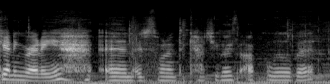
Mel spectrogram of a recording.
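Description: Clear background music accompanies a woman speaking at a fairly quick pace, the sound dry with no echo. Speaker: vlogger. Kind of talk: casual vlog chat. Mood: cheerful, smiling. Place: car. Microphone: phone near.

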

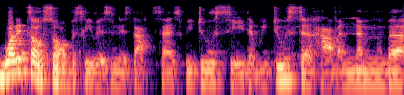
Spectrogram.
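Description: Faint music plays in the background as a man with a fairly low pitch talks at a fairly quick pace. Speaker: council legal officer. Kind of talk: formal meeting report. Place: home room. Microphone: video call.

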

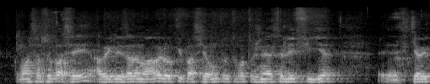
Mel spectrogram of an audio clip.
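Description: A man's monotone, flat delivery with audible room echo. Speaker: interviewer and filmmaker. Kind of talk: interviewer questions. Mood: warm, relaxed. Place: home room.

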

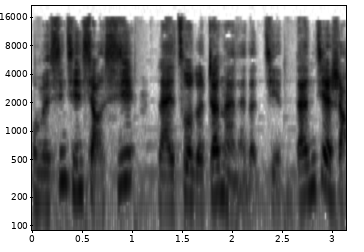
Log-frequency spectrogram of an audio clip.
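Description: A woman's fairly high voice at a moderate pace, lively in intonation, with music in the background. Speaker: podcast host. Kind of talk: podcast interview question.

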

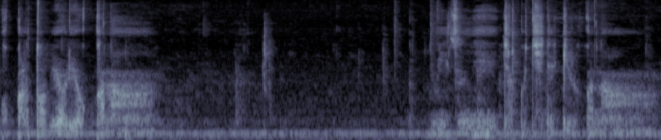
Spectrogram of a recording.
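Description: The voice is soft-spoken, whispering along at a very slow pace. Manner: soft ASMR whisper while gaming.

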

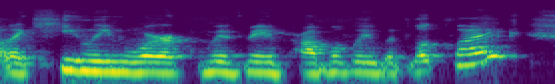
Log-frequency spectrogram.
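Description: The setting is quiet. A female speaker moves at a fairly quick tempo, and her pitch varies in an ordinary way. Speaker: metaphysical minister and hypnotist. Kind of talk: casual chat. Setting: video call. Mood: earnest, reflective personal sharing. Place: home room. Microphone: video call.

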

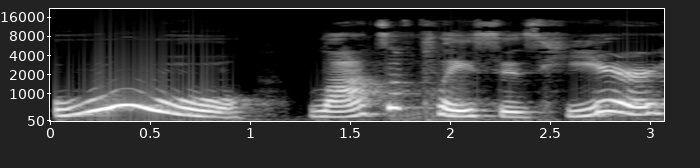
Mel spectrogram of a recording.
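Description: A woman speaks in a high, croaky, put-on character voice.

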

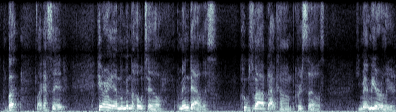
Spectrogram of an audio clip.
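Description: Speaking in an American accent, a man with a medium pitch and ordinary pitch variation keeps a moderate pace, broken by long, frequent pauses. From Texas. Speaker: sports blogger / video reporter. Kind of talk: casual video blog. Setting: in a car, then hotel room; hotel room. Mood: relaxed, joking. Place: home room. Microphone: phone near.

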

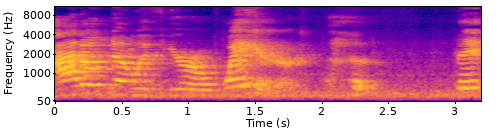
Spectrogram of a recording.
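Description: A woman's high-pitched voice with audible room echo and noticeable background noise. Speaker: speaker. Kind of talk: humorous storytelling talk. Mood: humorous. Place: meeting room. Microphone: camera far.

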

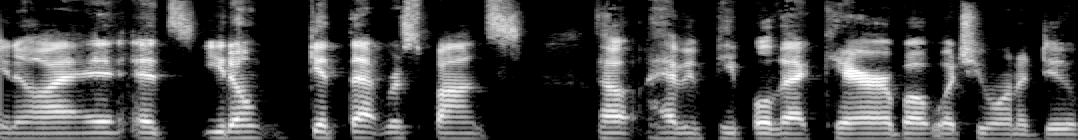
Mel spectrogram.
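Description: At a moderate pace, a man with an Upper Midwest accent talks at medium pitch in a flat monotone, the sound dry and close with no echo. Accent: Upper Midwest American. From western Wisconsin, rural. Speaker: musician in a band. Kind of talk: interview.

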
